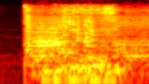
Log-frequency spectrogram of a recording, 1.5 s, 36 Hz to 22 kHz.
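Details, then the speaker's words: Rebuilt budget-build 302 V8 in a tow truck, first start after fitting the clutch, flywheel and distributor, helped along with starting fluid. It catches with a loud, rough burst, runs ragged and sags within seconds; it fires but won't keep running. "We've got her super close to busting off, guys. Give her a little sniffy sniff. I don't expect it to run good or sound good. I just want it to bust off for like 3 seconds."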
